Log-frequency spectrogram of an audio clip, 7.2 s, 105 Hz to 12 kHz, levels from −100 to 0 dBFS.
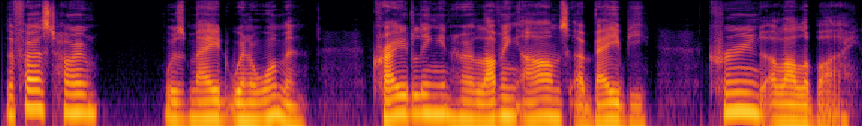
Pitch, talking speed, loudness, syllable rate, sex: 140 Hz, 150 wpm, -21 LUFS, 4.5 syllables/s, male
